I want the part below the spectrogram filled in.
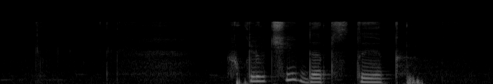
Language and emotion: Russian, sad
